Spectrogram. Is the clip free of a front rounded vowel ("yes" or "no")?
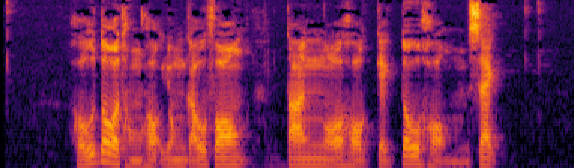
yes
